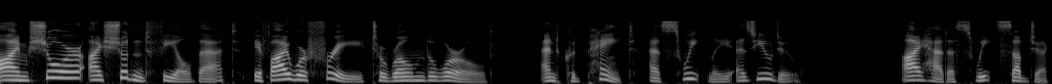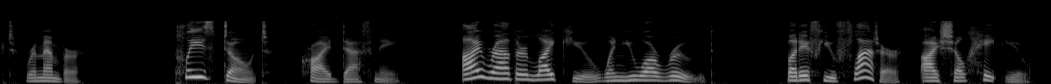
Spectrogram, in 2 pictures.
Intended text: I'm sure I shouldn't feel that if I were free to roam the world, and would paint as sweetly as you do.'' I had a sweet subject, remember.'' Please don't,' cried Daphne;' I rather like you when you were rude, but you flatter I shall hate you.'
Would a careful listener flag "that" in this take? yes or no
no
